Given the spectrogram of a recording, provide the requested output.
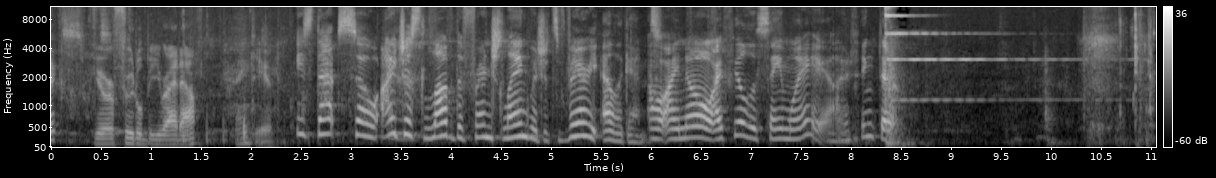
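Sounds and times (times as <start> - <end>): high bell ding: 8.4 - 11.0.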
